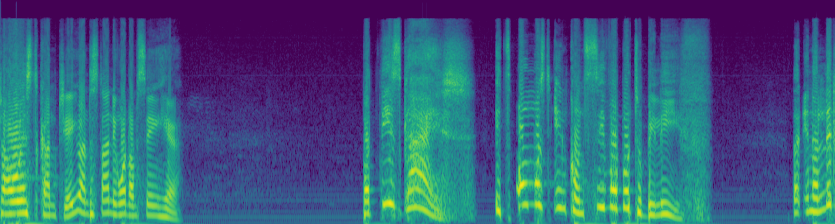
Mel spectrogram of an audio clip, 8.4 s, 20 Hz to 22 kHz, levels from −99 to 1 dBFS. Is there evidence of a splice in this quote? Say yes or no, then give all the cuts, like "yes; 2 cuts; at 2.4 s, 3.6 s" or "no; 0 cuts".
no; 0 cuts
